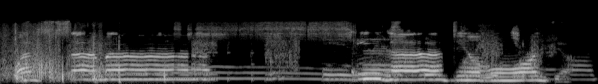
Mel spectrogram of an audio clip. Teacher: jimnya ada qalqalah, tapi dia tidak di akhir kalimat itu, tapi tetap harus diqalqalahkan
